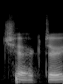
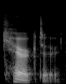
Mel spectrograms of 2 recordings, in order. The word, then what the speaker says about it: character: And of course, be careful that the pronunciation here isn't character, even though it is CH, it's pronounced character. And with the emphasis on the first syllable, the ke, character.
